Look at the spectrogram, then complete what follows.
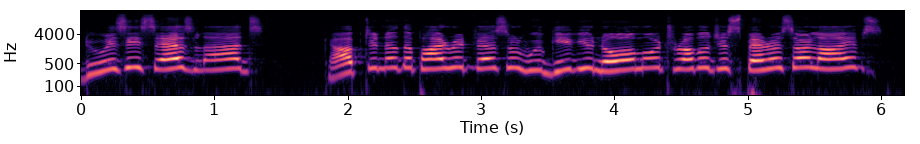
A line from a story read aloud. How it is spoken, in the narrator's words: Captain Nightlighter called out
